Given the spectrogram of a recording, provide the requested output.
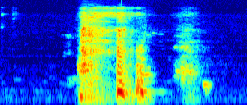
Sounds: Laughter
